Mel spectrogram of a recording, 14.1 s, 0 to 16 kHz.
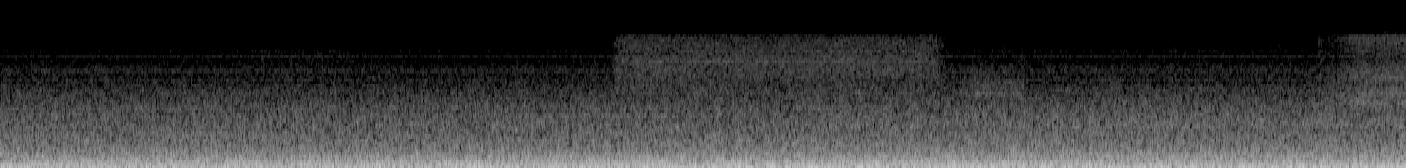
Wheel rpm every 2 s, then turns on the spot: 0, 0, 0, 0, 10, 10, 0.
none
